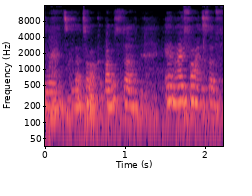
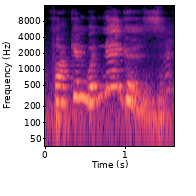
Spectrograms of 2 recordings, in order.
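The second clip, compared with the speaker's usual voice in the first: slow, loud punchline, each word hit hard; 2 semitones higher, 7 dB louder, much slower than usual. Real, not acted. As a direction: slam the punchline home slowly. Punchline shouted out.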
